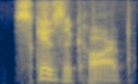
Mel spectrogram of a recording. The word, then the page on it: schizocarp: American English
